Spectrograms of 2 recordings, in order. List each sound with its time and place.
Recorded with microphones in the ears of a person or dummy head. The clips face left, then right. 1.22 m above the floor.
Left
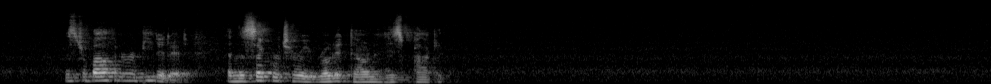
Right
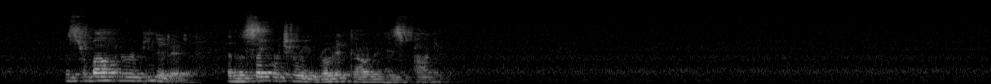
0.7 s a man speaking: 30° left (ahead or behind), 5 m; by 4.5 s 45° left (ahead or behind), 2.5 m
